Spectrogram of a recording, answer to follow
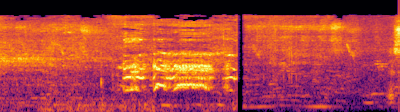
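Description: A rooster crowing once, a little over a second long, starting about a second in and cut off abruptly.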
